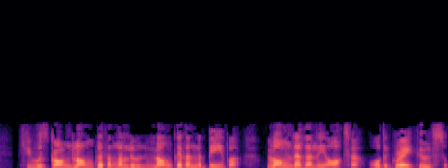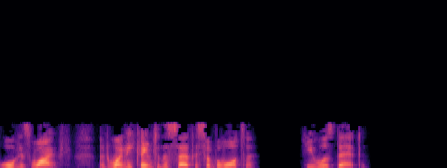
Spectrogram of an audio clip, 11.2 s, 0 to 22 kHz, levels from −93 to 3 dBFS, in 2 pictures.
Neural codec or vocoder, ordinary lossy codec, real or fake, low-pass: codec, 16 kHz, 1 kbps, FunCodec, trained on Chinese and English, 50 frames a second; MP3, 24 kbps; fake; 7.2 kHz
